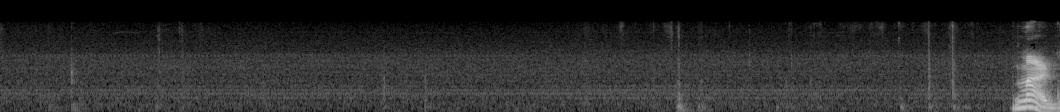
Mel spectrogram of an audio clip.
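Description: Puzzle pieces click softly as a hand picks through them.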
